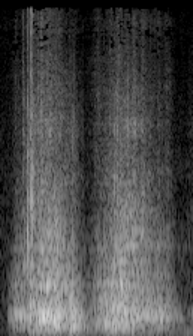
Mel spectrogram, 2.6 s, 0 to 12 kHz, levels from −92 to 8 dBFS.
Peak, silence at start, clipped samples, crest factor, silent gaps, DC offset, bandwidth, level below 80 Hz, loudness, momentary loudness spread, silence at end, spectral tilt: -2 dBFS; 0.1 s; under 0.1%; 18 dB; none; under 0.1%; 11.5 kHz; -42 dBFS; -21 LUFS; 14 LU; 0.15 s; -7 dB/octave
